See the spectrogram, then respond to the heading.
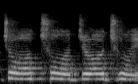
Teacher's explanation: তারপর ঘিষ্ট ধ্বনি হলো যে তোমার চ, ছ, জ, ঝ, এগুলো যখন উচ্চারণ করবে তখন তোমার জিহ্বা বা তালু স্পর্শের পরপর উভয়ের মধ্যে কি বাতাসের একটা ঘর্ষণ লাগবে, সেজন্য এটা হচ্ছে ঘৃষ্ট ধ্বনি।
